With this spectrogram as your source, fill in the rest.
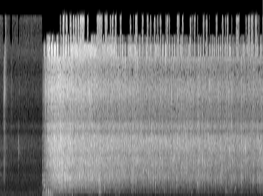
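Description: Small onions hit hot oil for a mutton curry masala, erupting into a loud close crackling sizzle that stays strong and steady, with a few light taps of stirring, no talk.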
